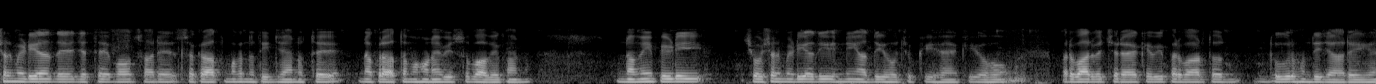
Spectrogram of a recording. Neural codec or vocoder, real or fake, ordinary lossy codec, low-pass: none; real; none; 5.4 kHz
